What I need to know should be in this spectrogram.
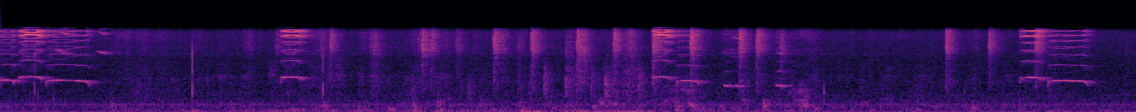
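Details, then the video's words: Siberian huskies worked up by a squeaky toy give short, high, wavering whimpers and squeals every couple of seconds, alongside tapping, clicks and indoor shuffling noises. "Siberian huskies driven mad by squeaky toy"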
